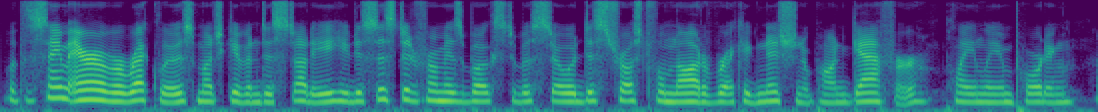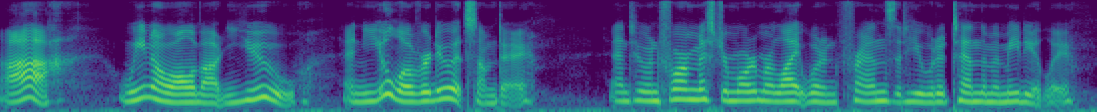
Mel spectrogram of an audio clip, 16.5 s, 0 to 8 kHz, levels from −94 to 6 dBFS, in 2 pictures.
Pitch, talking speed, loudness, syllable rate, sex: 195 Hz, 195 wpm, -18 LUFS, 5.5 syllables/s, female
